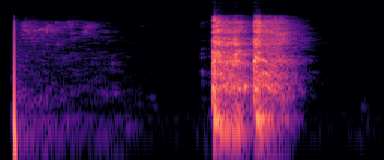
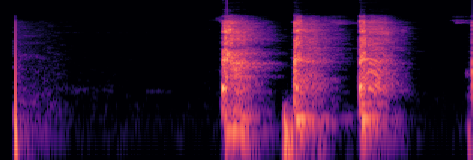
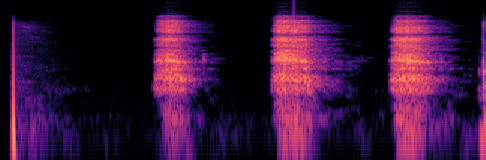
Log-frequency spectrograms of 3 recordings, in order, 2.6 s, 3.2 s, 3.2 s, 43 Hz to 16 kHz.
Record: {"cough_length": "2.6 s", "cough_amplitude": 30074, "cough_signal_mean_std_ratio": 0.33, "three_cough_length": "3.2 s", "three_cough_amplitude": 32768, "three_cough_signal_mean_std_ratio": 0.33, "exhalation_length": "3.2 s", "exhalation_amplitude": 30010, "exhalation_signal_mean_std_ratio": 0.4, "survey_phase": "alpha (2021-03-01 to 2021-08-12)", "age": "45-64", "gender": "Male", "wearing_mask": "No", "symptom_none": true, "smoker_status": "Never smoked", "respiratory_condition_asthma": false, "respiratory_condition_other": false, "recruitment_source": "REACT", "submission_delay": "24 days", "covid_test_result": "Negative", "covid_test_method": "RT-qPCR"}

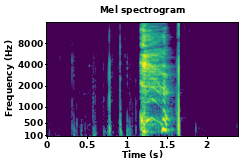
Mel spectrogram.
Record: {"cough_length": "2.4 s", "cough_amplitude": 3896, "cough_signal_mean_std_ratio": 0.29, "survey_phase": "beta (2021-08-13 to 2022-03-07)", "age": "65+", "gender": "Female", "wearing_mask": "No", "symptom_none": true, "smoker_status": "Ex-smoker", "respiratory_condition_asthma": true, "respiratory_condition_other": false, "recruitment_source": "REACT", "submission_delay": "1 day", "covid_test_result": "Negative", "covid_test_method": "RT-qPCR", "influenza_a_test_result": "Negative", "influenza_b_test_result": "Negative"}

